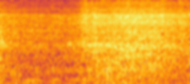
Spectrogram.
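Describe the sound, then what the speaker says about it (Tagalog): Ocean waves crash on a roadside beach, a continuous loud wash of surf that swells midway, with wind buffeting the microphone and no voices. "Yung hampas ng alon."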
